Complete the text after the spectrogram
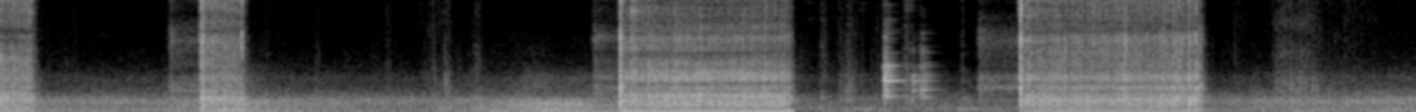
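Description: An arc welder crackles and buzzes in short bursts.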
